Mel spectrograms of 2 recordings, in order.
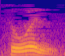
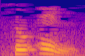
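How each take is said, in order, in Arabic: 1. تُخفَّف الهمزة نحو صوت الواو. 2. تُنطق الهمزة كاملة وواضحة. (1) "بين الهمزة وبين الواو" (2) "نظهر الهمزة إظهارا تاما"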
